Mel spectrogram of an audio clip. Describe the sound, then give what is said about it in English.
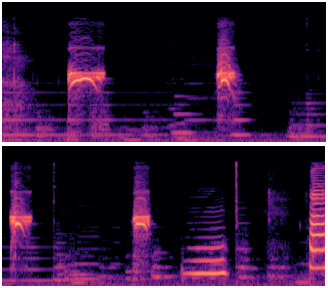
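A small whistle gives four short, shrill toots spaced about a second apart. They sound fairly thin and quiet, and a couple of lower, brief tones follow at the end. “A whistle? That would be great for the Lunette Parade.”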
